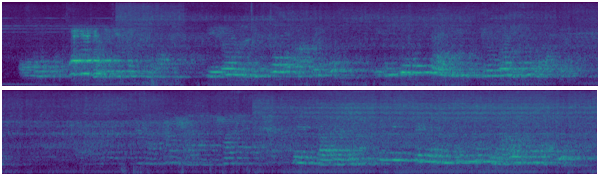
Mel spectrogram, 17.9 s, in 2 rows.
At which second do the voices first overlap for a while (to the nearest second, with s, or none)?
none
